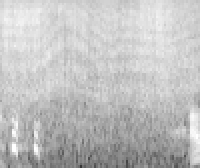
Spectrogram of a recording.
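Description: Sizzling fuse of an on-screen cartoon bomb sound effect: a steady hiss that runs on until the blast goes off. A short laugh sits over the start of it.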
